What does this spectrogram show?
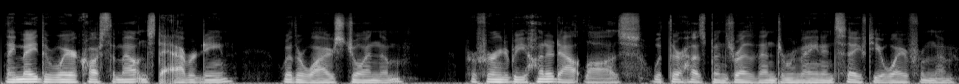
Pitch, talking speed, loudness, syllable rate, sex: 105 Hz, 195 wpm, -17 LUFS, 5.6 syllables/s, male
